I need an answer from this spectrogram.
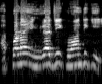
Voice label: do you speak english odia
